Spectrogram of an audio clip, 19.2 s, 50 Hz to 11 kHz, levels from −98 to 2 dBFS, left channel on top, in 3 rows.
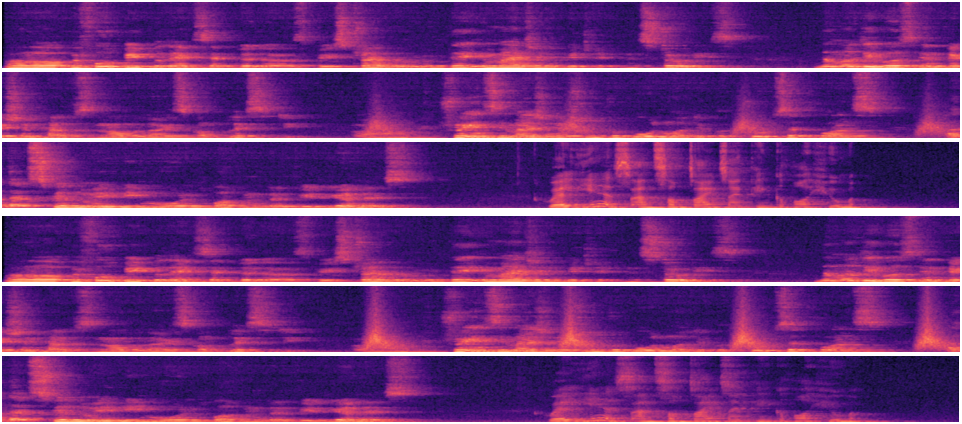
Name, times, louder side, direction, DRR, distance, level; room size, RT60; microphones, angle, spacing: voice 1, 0.0-4.9 5.4-8.4 8.7-12.2 12.7-15.5, left 1 dB, 15° left, -1 dB, 0.8 m, -21 dB
sound 1, 8.8-9.2 10.1-10.5 11.2-11.6 12.5-12.9, right 9 dB, 70° right, 0.4 m, -30 dB
voice 2, 16.4-18.5, left 3 dB, 55° left, 7 dB, 1.0 m, -28 dB
8.5 x 8.0 x 4.4 m, 0.69 s
head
